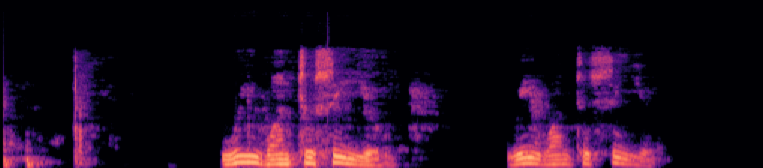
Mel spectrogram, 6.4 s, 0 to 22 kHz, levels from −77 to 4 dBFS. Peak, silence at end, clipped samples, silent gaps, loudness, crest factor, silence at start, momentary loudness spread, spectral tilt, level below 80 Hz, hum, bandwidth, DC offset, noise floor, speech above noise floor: -2 dBFS; 0.9 s; under 0.1%; 1.24-1.31 s, 1.61-1.81 s, 3.86-3.94 s, 4.04-4.21 s; -15 LUFS; 16 dB; 0.05 s; 17 LU; -6.5 dB/octave; -44 dBFS; none; 7.2 kHz; under 0.1%; -49 dBFS; 35 dB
